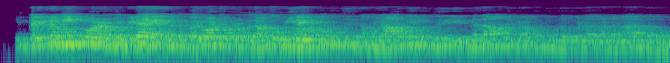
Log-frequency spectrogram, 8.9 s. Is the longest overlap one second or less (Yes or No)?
Yes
